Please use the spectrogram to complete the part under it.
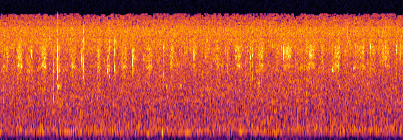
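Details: Arthur, a Corgi, licks and crunches a dog-safe homemade popsicle on a hot day. Dense, fine crackling chews and wet clicks run steadily, with a few louder bites, in a quiet room.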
